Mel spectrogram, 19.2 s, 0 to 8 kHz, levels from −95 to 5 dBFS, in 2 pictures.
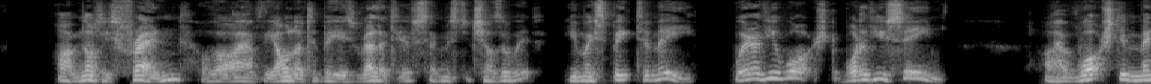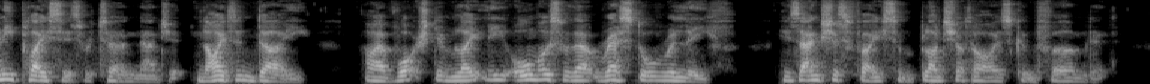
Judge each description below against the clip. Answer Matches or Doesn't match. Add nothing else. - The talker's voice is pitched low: Doesn't match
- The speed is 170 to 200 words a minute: Matches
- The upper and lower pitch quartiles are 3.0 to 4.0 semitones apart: Doesn't match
